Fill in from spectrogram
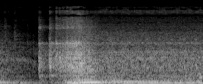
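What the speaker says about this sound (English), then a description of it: "as you can hear, the truck is acting a little weird" A truck's diesel engine fitted with larger injectors runs loud and steady, a low uneven rumble that swells briefly early on and then holds at a constant rough drone.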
